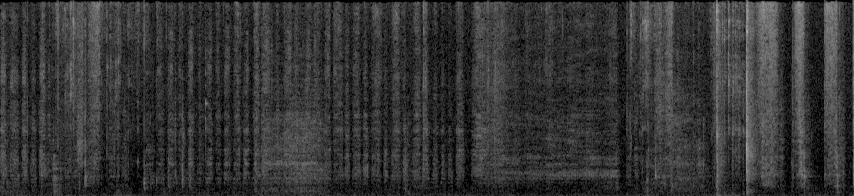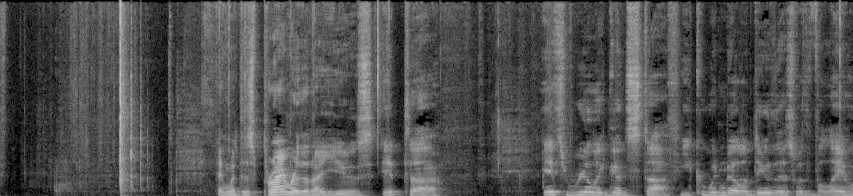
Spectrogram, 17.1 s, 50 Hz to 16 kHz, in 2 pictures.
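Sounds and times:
pencil eraser rubbing on plastic: 0.0 - 6.2.

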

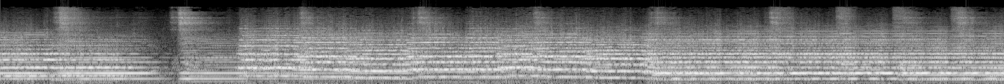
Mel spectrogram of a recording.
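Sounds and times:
concert band holding a chord: 0.0 - 10.0
light high percussion strokes: 0.0 - 10.0.

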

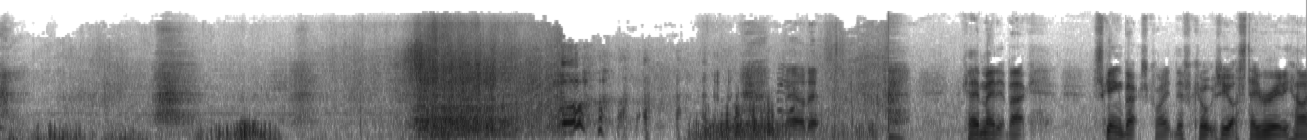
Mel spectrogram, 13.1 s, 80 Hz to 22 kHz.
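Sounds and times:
wind buffeting microphone: 0.0 - 3.9, 6.8 - 8.9.

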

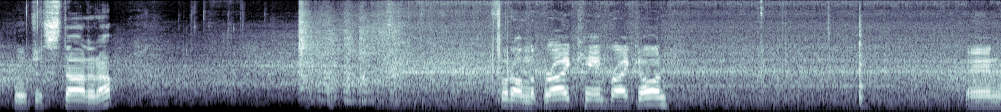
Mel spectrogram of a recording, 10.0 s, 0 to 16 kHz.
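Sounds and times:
diesel engine starting and running: 2.9 - 10.0.

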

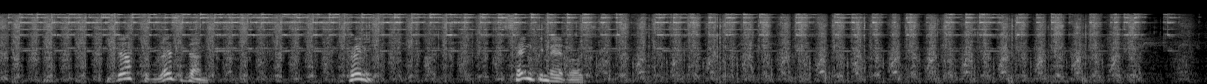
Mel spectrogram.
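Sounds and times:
saw rasping through log: 0.0 - 12.0.

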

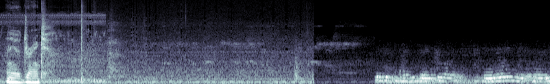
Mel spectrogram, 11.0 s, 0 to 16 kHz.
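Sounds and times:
faint background ambience: 0.0 - 11.0.

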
